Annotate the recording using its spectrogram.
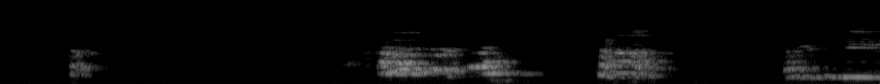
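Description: Short calls from a pet animal, in three brief bursts; the longest comes about two seconds in.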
